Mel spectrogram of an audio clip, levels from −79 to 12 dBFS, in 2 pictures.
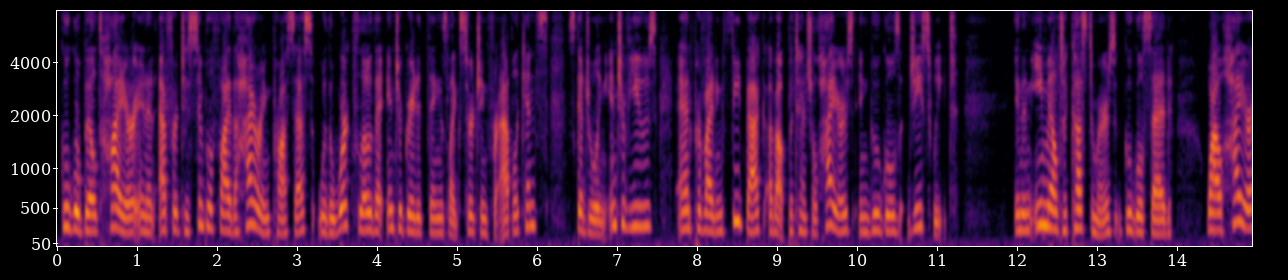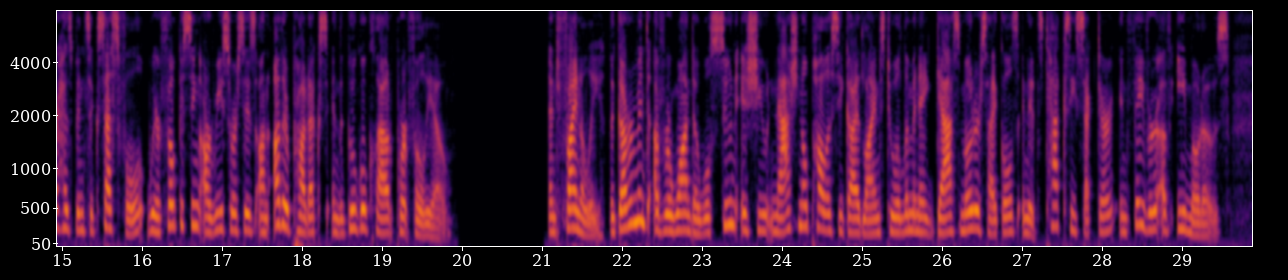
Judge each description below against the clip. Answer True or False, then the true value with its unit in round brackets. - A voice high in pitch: True (205 Hz)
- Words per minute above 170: False (165 wpm)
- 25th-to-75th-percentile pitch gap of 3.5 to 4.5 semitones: True (3.8 semitones)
